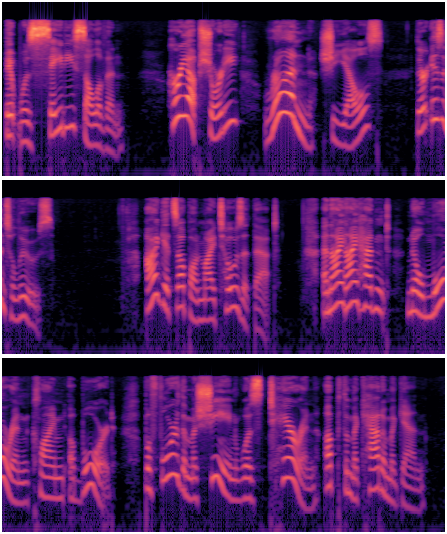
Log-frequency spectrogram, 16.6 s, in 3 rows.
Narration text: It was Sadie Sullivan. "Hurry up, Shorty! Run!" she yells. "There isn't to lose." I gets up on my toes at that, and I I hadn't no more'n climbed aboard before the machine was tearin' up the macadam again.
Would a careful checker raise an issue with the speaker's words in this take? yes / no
no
